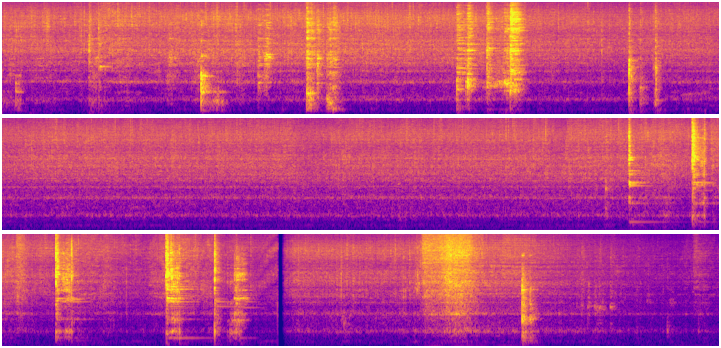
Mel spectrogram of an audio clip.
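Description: Chopped hand greens frying in oil in a metal pot, with a steady sizzle and repeated sharp scrapes and clinks as a perforated metal skimmer stirs them. Near the end there is a longer, louder rush of hiss as water is poured into the hot pot.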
